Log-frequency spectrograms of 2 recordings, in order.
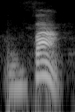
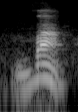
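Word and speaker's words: vingt: for number 20 so 20 is pronounced as van so you guys are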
